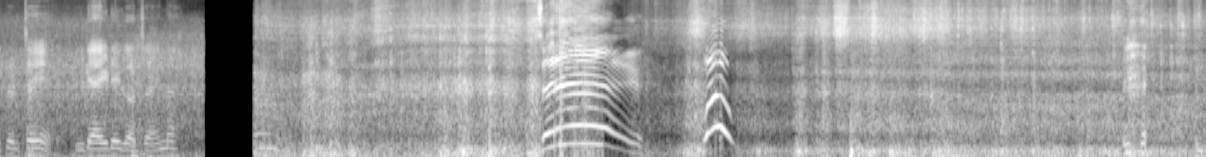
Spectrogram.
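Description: Tractor engine running as a tractor with a trailer drives along a dirt track, with wind and handling noise on the microphone. About five and a half seconds in a man shouts one long loud call to the driver, rising then falling in pitch, and a shorter call follows about a second later. Brief talking is heard before a cut near the start.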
